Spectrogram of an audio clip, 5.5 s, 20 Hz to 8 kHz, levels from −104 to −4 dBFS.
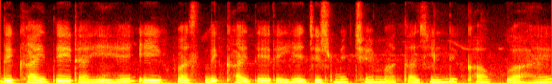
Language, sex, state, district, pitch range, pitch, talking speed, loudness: Hindi, female, Bihar, Gopalganj, 220-250 Hz, 235 Hz, 205 wpm, -20 LUFS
